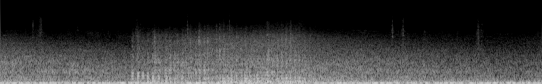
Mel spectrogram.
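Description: Large fireworks display going off overhead: a continuous rumble of aerial bursts, with a few sharp cracks standing out through it.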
